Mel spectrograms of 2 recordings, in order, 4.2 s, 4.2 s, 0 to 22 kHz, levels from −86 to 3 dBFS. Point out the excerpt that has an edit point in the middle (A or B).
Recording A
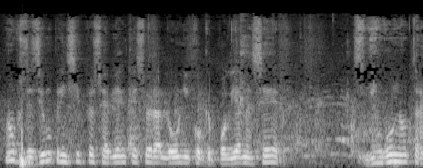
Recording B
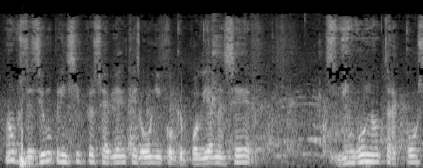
B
